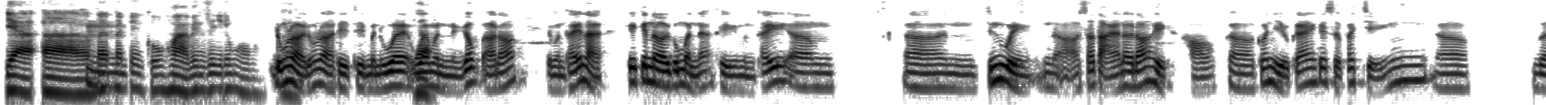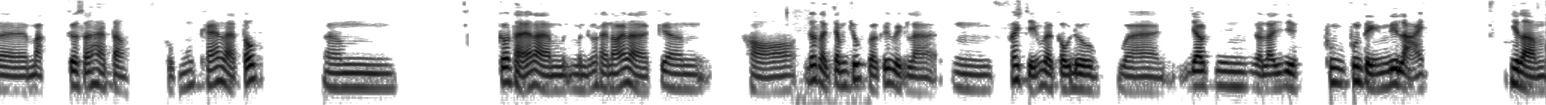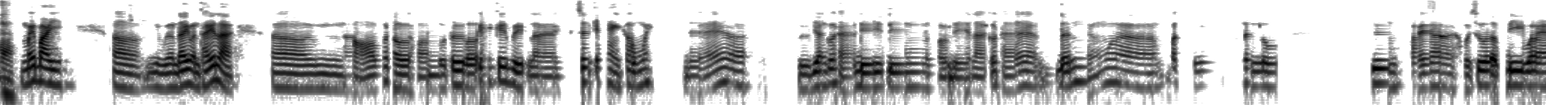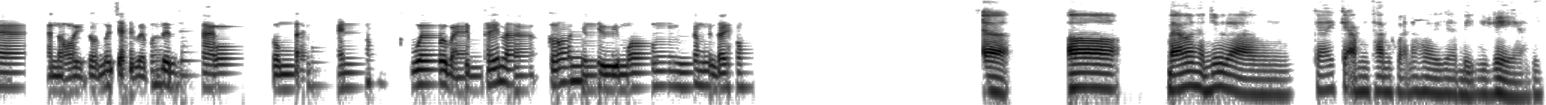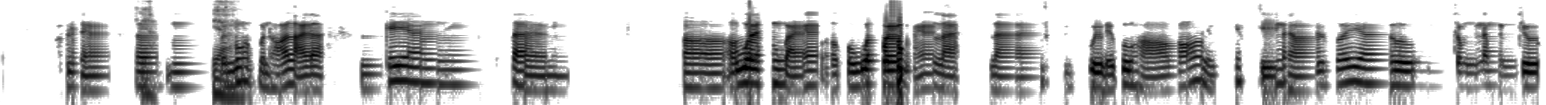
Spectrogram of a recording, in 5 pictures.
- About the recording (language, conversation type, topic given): Vietnamese, unstructured, Bạn cảm thấy thế nào khi chứng kiến những chính sách giúp phát triển quê hương?
- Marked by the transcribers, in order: tapping; mechanical hum; distorted speech; other background noise; lip smack; unintelligible speech; unintelligible speech; unintelligible speech; static; unintelligible speech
